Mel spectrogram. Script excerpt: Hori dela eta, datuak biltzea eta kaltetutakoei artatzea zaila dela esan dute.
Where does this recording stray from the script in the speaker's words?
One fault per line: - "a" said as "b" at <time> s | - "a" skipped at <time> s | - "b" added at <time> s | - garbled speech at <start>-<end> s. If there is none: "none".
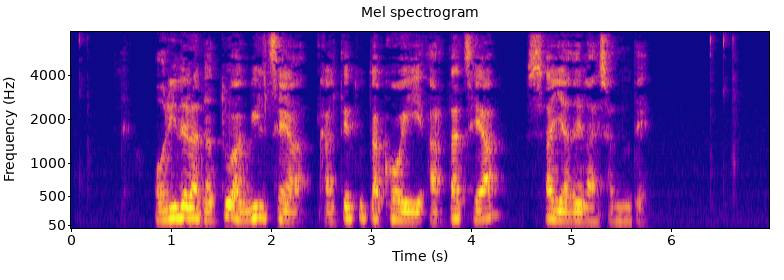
- "eta" skipped at 1.3 s
- "eta" skipped at 2.3 s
